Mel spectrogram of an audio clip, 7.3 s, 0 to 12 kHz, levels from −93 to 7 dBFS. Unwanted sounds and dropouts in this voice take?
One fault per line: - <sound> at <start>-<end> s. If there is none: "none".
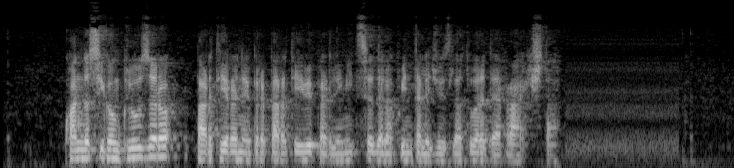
none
